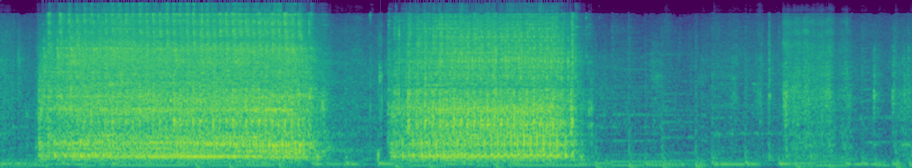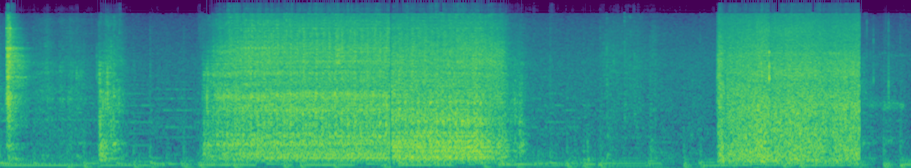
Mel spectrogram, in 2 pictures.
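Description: A sewing machine stitching curtain fabric runs in loud, steady whirring bursts of a few seconds each, stopping and restarting several times with quieter handling gaps between; no talk.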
